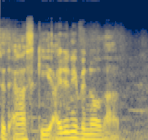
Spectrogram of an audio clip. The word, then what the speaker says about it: ASCII: This is the ASCII Pad Pro, which apparently you pronounce it ASCII.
